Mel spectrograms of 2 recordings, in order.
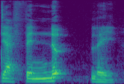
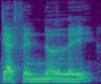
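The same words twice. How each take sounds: First: The T is replaced by a sharp glottal stop. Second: The T is dropped with no stop at all. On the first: "I'm cutting the sound out" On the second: "just removing the T"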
